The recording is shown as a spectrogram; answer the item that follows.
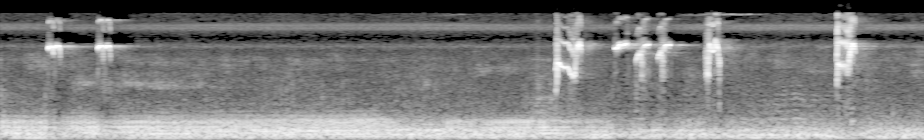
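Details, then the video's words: Blue-crowned hanging parrot calling to make other birds answer: two isolated high chips, a pause, then scattered sharper sweeping shrill notes and short trills toward the end, with low background noise. "Kombinasi Suara SERINDIT MEMANGGIL NEMBAK Mbeset Seperti ni Jadikan Srindit Anda Nyaut Tambah GACOR"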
